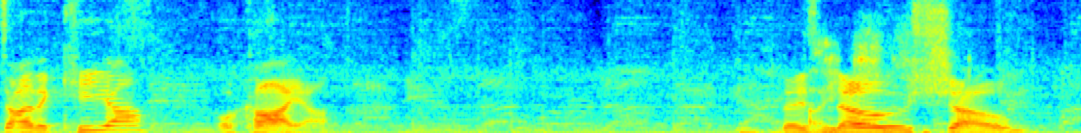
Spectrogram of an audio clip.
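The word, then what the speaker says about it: Kiya: I would pronounce it Kia. All I've done is just constantly say Kaya instead.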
